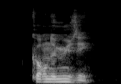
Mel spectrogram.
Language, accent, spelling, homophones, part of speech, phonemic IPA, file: French, France, cornemuser, cornemusai / cornemusé / cornemusée / cornemusées / cornemusés / cornemusez, verb, /kɔʁ.nə.my.ze/, LL-Q150 (fra)-cornemuser.wav
- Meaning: to play the bagpipes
